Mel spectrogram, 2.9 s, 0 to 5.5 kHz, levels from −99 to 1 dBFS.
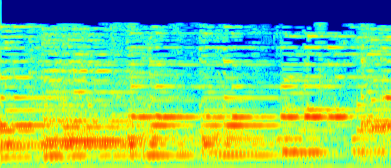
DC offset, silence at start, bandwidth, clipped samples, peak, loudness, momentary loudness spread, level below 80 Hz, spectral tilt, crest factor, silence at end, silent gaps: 0.5%; 0 s; 4.1 kHz; under 0.1%; -8 dBFS; -20 LUFS; 3 LU; -54 dBFS; -11 dB/octave; 12 dB; 0 s; none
